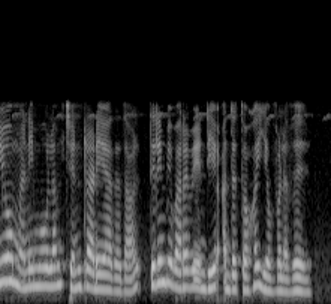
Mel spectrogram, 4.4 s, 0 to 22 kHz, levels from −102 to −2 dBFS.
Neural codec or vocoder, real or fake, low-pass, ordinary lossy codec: none; real; 5.4 kHz; none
